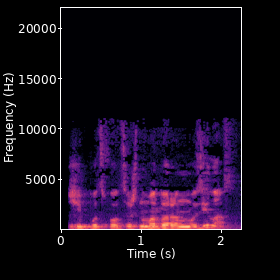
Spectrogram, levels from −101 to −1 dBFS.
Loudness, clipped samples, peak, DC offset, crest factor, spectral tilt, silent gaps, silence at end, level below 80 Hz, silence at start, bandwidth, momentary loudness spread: -24 LUFS; under 0.1%; -8 dBFS; under 0.1%; 16 dB; -7 dB/octave; none; 0.2 s; -62 dBFS; 0.1 s; 10 kHz; 10 LU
